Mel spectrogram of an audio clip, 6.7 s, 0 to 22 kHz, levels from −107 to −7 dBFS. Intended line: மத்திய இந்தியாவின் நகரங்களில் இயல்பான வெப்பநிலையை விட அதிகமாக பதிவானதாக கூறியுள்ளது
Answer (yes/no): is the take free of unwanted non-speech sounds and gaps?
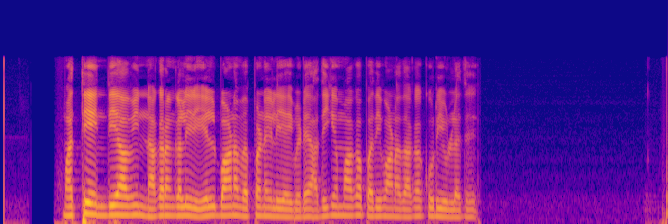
yes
